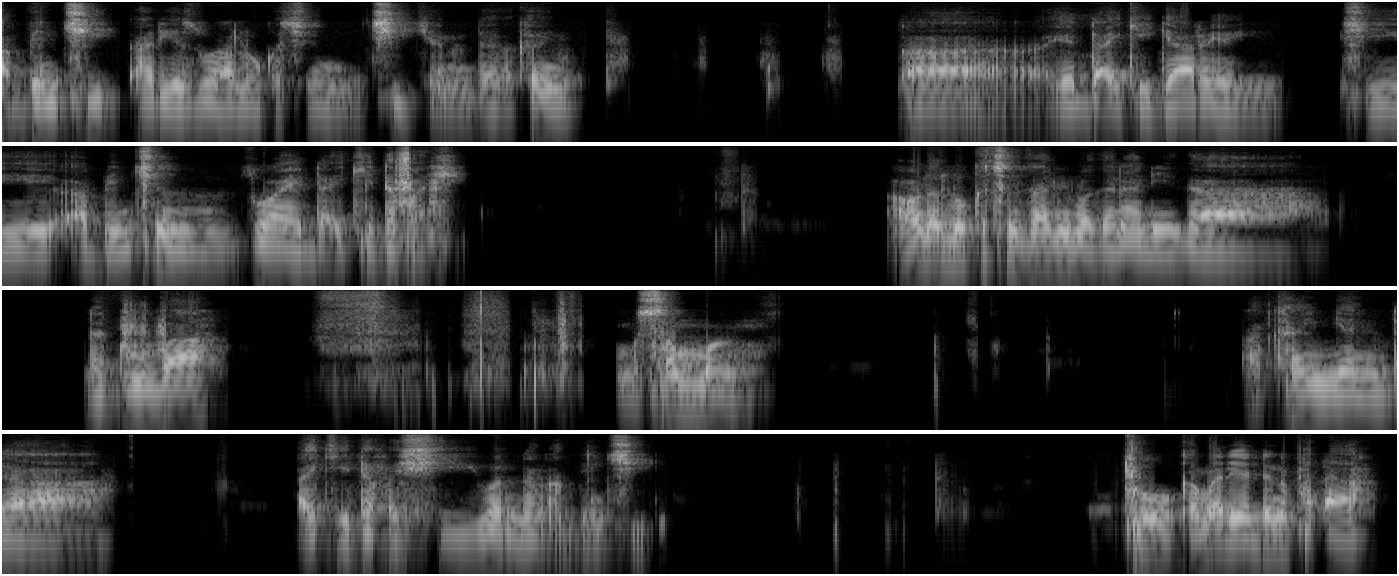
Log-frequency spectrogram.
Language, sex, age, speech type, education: Hausa, male, 30-45, spontaneous, primary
